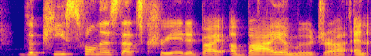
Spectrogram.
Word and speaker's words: abhaya: peacefulness that's created by abaya mudra and abbaya mudra is spelled a b h a y a abhaya mudra and abhaya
